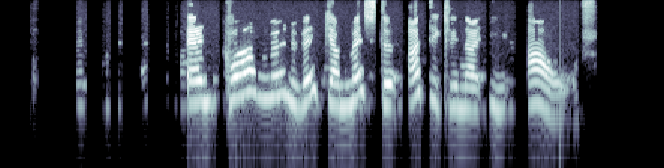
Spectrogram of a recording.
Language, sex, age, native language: Icelandic, female, 60-69, French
